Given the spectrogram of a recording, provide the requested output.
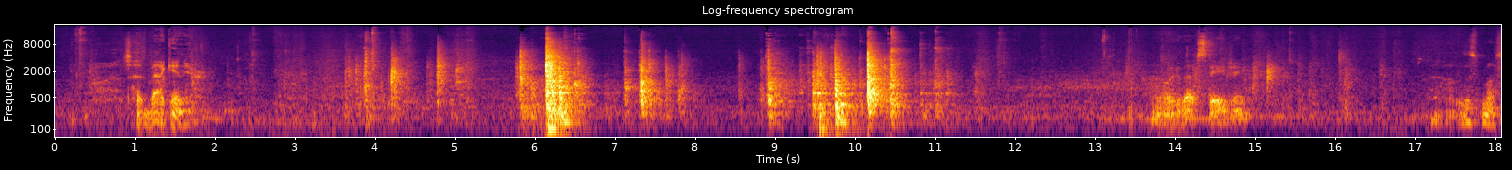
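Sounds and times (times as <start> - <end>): door opening and closing: 5.7 - 8.0, 8.6 - 11.3.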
